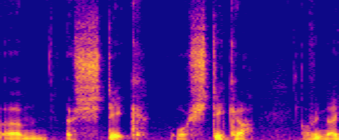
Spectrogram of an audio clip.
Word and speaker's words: Sticke: the ethanol and if you try the uriga stick or sticker as it's pronounced that that literally translates to the local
